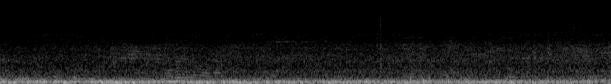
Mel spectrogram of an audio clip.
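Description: Steady low outdoor rumble with faint voices in the background, easing slightly toward the end.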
